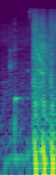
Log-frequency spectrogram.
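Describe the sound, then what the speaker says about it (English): Fortnite gunfire breaking in suddenly after a quiet moment, a dense, rapid volley of close shots carrying to the end. "How are you still shooting at me?"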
